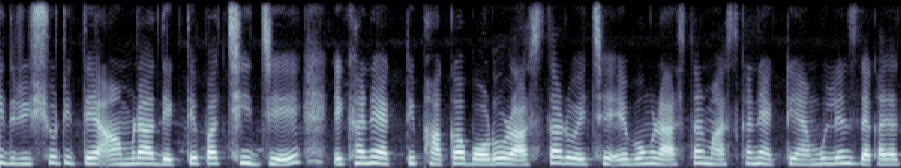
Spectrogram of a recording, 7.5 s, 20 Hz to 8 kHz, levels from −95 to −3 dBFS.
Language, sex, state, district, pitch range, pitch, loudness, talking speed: Bengali, female, West Bengal, Malda, 240-275 Hz, 260 Hz, -17 LUFS, 145 wpm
